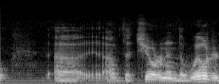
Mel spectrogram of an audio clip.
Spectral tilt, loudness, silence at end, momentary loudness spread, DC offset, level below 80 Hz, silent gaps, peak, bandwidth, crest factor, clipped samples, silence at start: -7.5 dB/octave; -17 LUFS; 0 s; 16 LU; under 0.1%; -42 dBFS; none; 0 dBFS; 15.5 kHz; 16 dB; under 0.1%; 0 s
